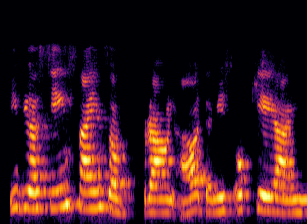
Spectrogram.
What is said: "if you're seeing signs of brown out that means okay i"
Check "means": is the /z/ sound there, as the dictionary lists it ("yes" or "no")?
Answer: no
